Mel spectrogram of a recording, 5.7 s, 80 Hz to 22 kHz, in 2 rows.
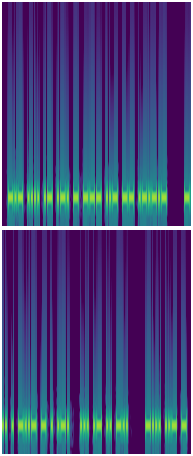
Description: Morse code, heard as a keyed tone, about 50 wpm, 600 Hz. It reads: KHARTOUM. DEXTER SAID BUT
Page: Never 49wpm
